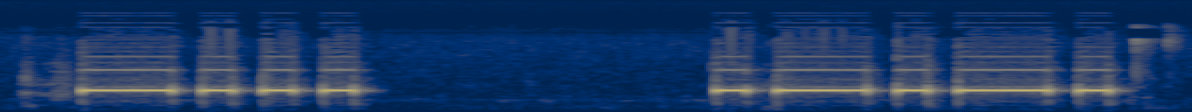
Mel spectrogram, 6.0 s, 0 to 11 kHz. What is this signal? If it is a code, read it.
Morse code, heard as a keyed tone, about 8 wpm, 650 Hz. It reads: B <AR>
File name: jh8cbh / 2023cw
